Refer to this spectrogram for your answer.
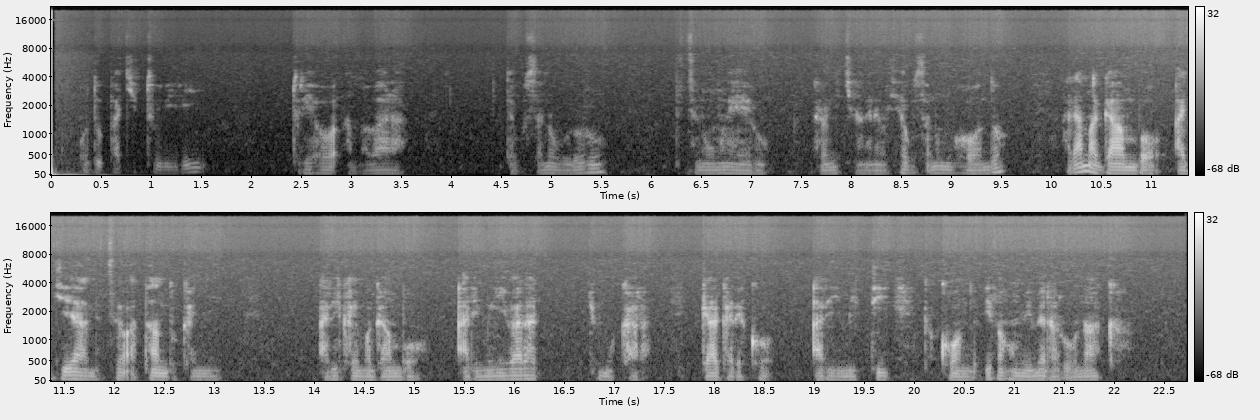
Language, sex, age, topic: Kinyarwanda, male, 25-35, health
